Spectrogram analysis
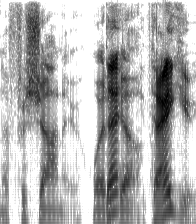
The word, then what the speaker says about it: Fashanu: You have perfected your pronunciation of Fashanu.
